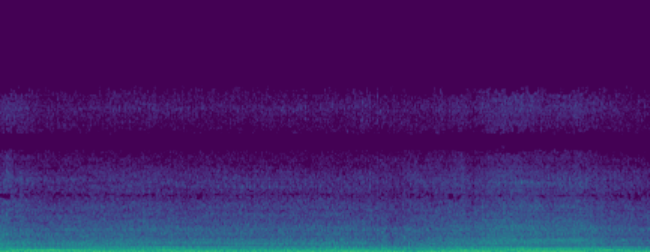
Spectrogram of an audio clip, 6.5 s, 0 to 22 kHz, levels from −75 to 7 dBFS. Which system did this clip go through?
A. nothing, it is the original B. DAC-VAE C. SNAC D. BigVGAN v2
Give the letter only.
A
